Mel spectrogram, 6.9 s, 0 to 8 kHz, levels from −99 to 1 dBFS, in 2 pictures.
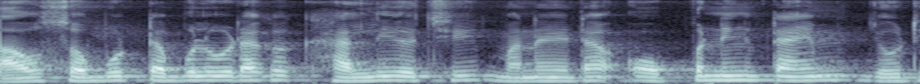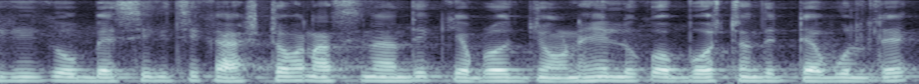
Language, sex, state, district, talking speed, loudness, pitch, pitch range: Odia, male, Odisha, Sambalpur, 210 wpm, -17 LUFS, 135 Hz, 125-145 Hz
